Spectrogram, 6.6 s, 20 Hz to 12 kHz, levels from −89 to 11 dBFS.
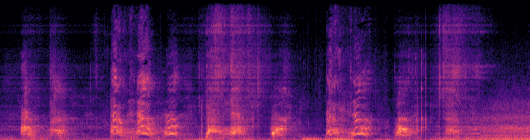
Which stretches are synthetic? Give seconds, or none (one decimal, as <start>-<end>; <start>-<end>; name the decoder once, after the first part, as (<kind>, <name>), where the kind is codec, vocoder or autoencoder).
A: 0.0-1.3 (codec, SNAC); 2.2-3.7; 4.9-6.0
